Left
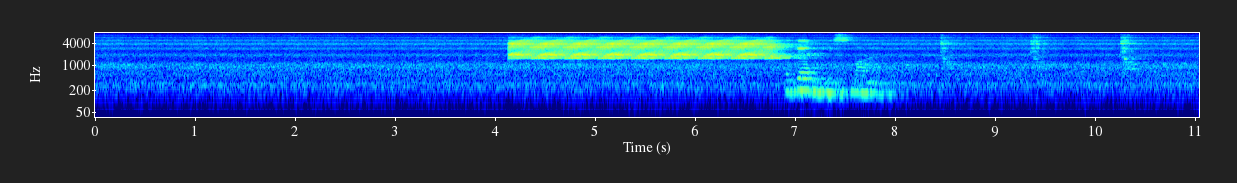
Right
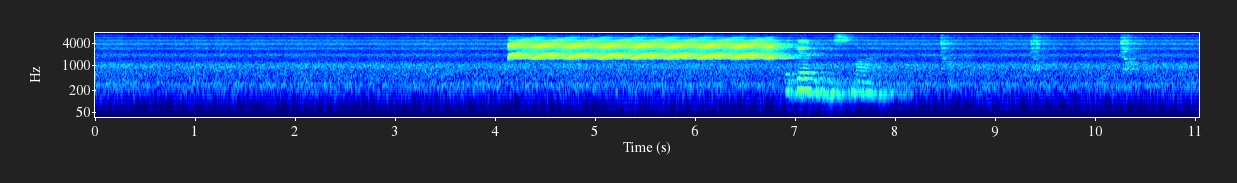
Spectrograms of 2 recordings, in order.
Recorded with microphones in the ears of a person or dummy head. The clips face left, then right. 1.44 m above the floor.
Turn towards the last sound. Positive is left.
turn(degrees=-35)  # may be behind; listen again after turning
